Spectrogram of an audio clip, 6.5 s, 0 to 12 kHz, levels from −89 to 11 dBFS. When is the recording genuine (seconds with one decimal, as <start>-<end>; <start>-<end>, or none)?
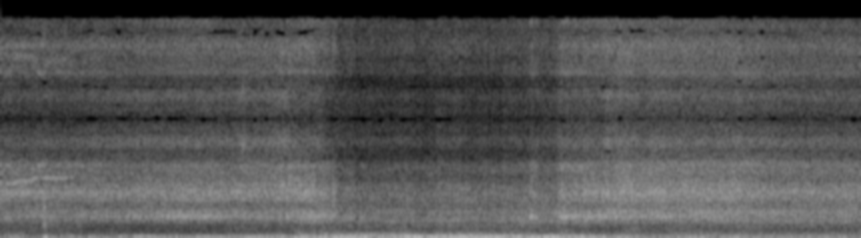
1.8-2.6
